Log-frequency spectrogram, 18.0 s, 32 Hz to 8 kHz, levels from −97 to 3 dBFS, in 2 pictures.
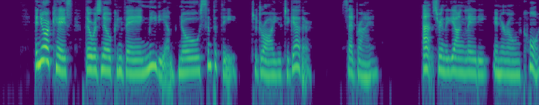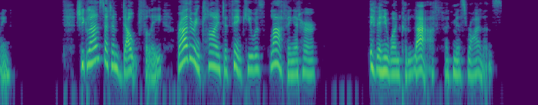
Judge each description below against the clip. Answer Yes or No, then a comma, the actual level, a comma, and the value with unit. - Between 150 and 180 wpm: Yes, average, 155 wpm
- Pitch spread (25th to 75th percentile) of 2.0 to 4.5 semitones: No, average, 5.1 semitones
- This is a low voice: No, medium, 185 Hz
